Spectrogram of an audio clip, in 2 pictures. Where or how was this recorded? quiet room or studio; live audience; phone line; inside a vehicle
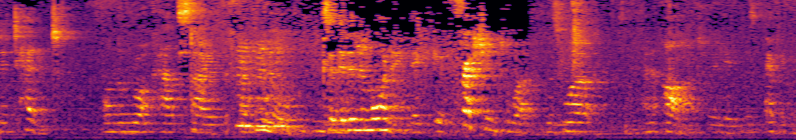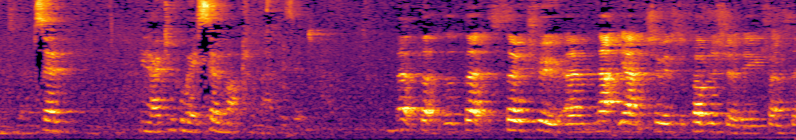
live audience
